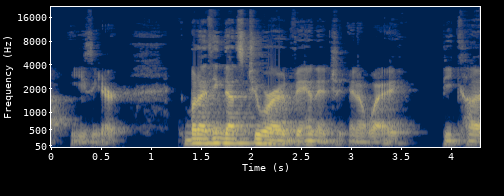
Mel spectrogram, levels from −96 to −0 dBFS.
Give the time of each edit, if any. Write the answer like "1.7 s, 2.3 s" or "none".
1.2 s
